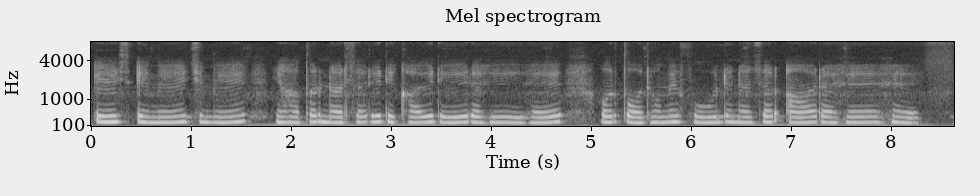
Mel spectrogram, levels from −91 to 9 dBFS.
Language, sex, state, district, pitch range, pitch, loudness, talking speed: Hindi, female, Rajasthan, Jaipur, 190-205 Hz, 195 Hz, -18 LUFS, 125 wpm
